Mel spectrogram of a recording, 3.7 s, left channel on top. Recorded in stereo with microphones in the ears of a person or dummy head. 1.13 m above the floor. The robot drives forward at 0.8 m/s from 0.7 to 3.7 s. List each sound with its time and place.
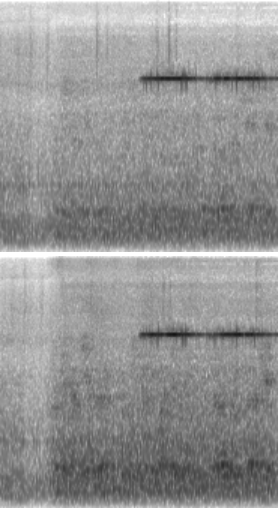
1.9 s a fire alarm: 65° right (ahead or behind), 4 m; by 3.5 s 50° right (ahead or behind), 4.5 m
